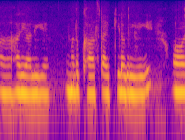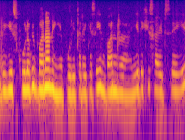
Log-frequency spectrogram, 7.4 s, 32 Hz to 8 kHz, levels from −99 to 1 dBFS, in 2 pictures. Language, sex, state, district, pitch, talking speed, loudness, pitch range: Hindi, female, Uttar Pradesh, Etah, 215 Hz, 260 wpm, -19 LUFS, 200-230 Hz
